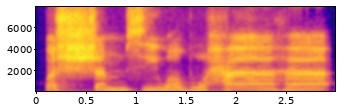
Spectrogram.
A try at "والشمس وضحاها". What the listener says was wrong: Better.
